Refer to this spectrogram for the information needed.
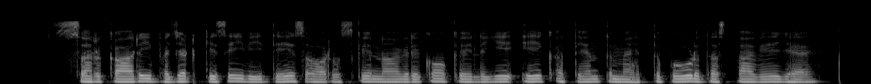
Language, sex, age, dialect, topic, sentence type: Hindi, male, 25-30, Kanauji Braj Bhasha, banking, statement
